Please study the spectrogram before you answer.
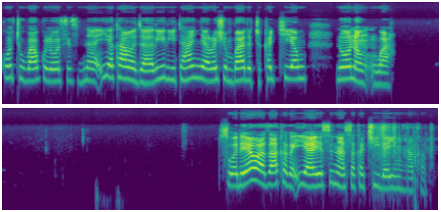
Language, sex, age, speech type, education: Hausa, female, 60+, spontaneous, secondary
